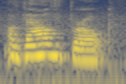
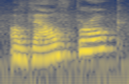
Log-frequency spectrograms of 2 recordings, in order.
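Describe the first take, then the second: First: Slow, falling, quieter confirmation "A valve broke."; falling on "broke", accepting it; settled statement. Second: Slow with a rising question on broke; puzzled query on "broke"; questioning rise. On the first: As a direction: state it flatly as now understood. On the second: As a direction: ask it, unsure, "a valve broke?" lifting at the end. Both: Real, not acted.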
